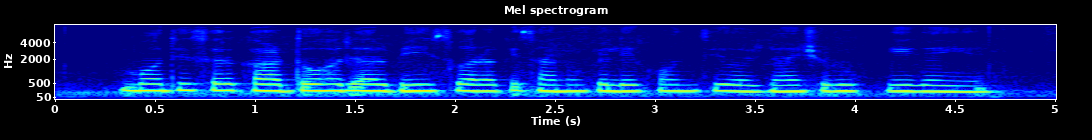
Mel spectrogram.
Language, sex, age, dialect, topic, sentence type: Hindi, female, 18-24, Hindustani Malvi Khadi Boli, agriculture, question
